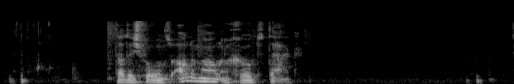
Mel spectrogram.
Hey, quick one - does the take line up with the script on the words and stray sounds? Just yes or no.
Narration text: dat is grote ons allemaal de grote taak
no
